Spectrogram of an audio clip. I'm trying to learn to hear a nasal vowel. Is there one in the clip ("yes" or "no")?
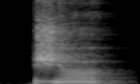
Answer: yes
